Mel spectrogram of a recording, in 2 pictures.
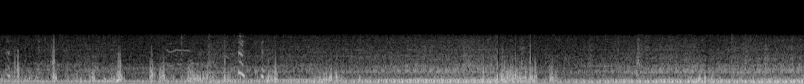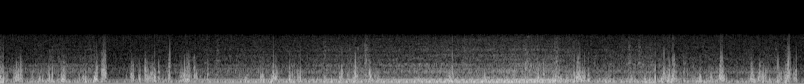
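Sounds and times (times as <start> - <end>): car engine running: 0.0 - 16.0
knocks and rattles: 9.5 - 16.0.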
